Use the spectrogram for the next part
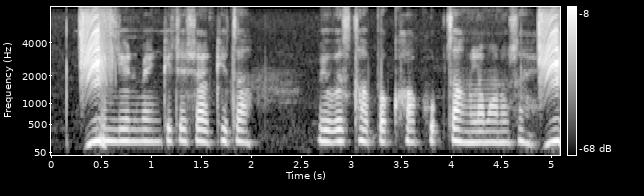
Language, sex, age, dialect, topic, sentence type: Marathi, female, 31-35, Standard Marathi, banking, statement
